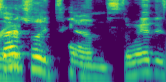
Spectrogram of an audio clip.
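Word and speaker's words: Thames: Tames. I always thought it was ths when I was a kid, but it is Tames. The H is silent in British. BBC BBC TV. Well, it's actually Tim's.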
